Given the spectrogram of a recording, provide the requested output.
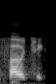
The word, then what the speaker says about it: Fauci: Sí, efectivamente, y todas las personas en Estados Unidos han dicho eso, Fauci, o Fauci, como se debe pronunciar, y otros destacados científicos han dicho no se va a poder tener tan pronto.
